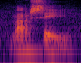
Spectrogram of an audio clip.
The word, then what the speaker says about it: Marseille: Kemudian ada juga Brighton, yang seru ini Brighton lawan Marseille ya. Marseille bacanya.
